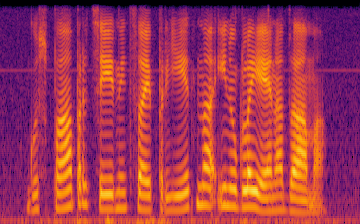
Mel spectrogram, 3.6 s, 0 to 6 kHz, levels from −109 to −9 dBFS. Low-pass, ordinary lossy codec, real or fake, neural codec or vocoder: 5.4 kHz; none; real; none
